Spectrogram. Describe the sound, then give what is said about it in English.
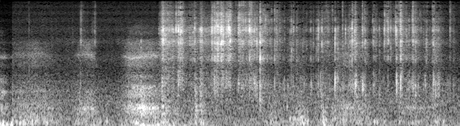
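Papery skin being peeled off garlic cloves, a faint, crisp crackle of many small crinkling rustles that grow busier partway through. “And then you can just peel off the flaky part, keep the rest, and we're going to chop that into small pieces.”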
